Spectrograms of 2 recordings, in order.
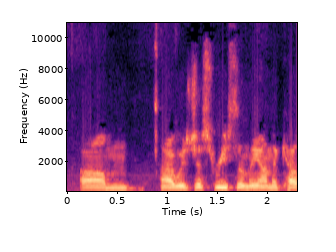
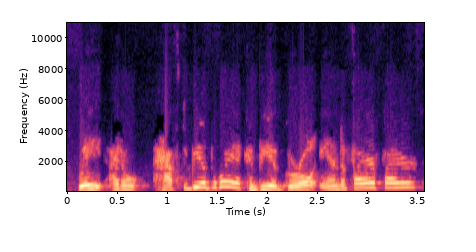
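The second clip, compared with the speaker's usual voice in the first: put-on amazed little girl; 8 semitones higher than usual. Little girl's amazed thought.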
